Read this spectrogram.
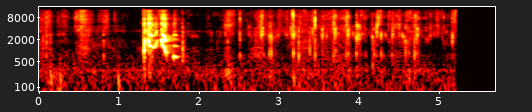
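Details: Otter Dan gives a short burst of high, wavering squeaks lasting about half a second. Soft crunching and chewing clicks continue around it indoors.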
